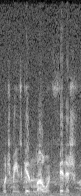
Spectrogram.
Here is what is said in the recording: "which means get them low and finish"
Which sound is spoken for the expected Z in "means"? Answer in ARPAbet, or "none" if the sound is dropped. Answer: Z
